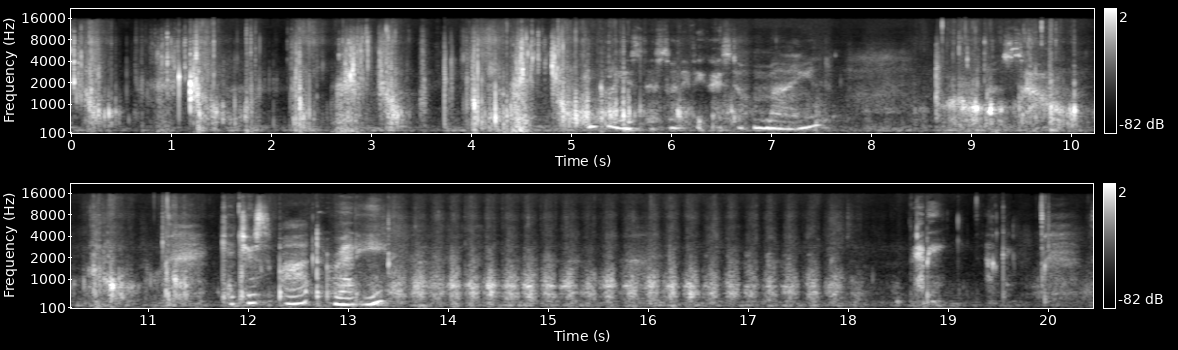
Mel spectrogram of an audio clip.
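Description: A young woman whispers softly, close to a microphone.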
